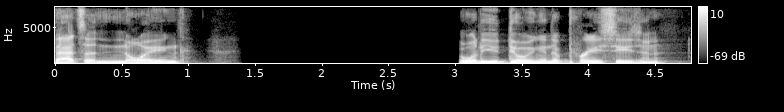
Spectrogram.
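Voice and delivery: irritated, fed-up broadcast announcer voice. Retelling the announcer's reaction to a preseason pitching change: imitating an annoyed announcer. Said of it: "the announcer even got annoyed".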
